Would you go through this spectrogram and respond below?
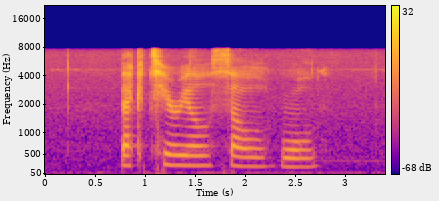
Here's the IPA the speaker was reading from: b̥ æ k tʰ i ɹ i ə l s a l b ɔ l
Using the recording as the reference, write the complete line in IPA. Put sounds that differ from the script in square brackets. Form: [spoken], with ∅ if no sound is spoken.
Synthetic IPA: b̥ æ k tʰ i ɹ i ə l s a l [w] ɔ l

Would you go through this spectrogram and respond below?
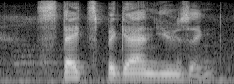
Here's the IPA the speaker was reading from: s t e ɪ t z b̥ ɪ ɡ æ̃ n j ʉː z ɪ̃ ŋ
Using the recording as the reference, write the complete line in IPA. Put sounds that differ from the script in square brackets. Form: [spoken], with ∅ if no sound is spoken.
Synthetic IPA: s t e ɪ t [s] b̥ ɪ ɡ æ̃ n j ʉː z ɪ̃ ŋ

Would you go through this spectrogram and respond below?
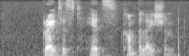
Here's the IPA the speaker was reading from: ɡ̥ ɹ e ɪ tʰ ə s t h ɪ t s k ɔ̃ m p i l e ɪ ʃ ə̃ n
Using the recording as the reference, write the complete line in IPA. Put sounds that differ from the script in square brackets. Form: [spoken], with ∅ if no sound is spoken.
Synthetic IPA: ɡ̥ ɹ e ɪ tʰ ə s t h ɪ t s [kʰ] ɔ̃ m p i l e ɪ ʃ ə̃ n

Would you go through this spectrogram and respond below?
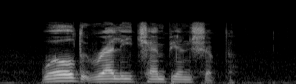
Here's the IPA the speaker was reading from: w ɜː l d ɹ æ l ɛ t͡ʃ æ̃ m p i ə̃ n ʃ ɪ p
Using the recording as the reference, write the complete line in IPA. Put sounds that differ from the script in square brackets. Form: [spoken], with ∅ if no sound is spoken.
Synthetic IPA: w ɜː l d ɹ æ l [i] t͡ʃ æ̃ m p i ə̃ n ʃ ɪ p

